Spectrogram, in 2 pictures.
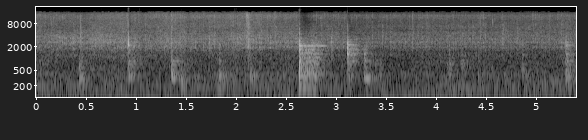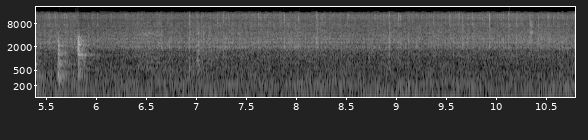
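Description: Food sizzles steadily in a hot pan while a utensil stirs it, scraping and clicking against the pan in scattered strokes over a constant frying hiss, with no talk.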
